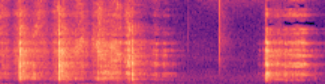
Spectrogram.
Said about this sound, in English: I put another plate over the top and then push down a little bit and then just slice the knife through like that.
